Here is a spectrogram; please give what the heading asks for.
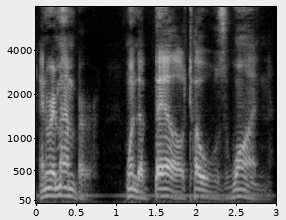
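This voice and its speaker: A man's voice: sits low, takes it slowly. An actor playing the mournful ghost of a dead businessman in an old-time radio drama, solemn, flowery and declamatory. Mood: grave warning.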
